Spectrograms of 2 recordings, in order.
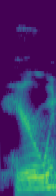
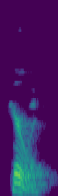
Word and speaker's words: heroine: M heroin heroin remember heroin is the pronunciation for the drug and heroin is a female hero pronunciation heroin heroin she's the heroine of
